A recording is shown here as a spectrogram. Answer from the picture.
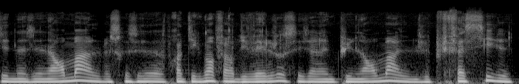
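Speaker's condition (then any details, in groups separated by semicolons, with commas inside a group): Parkinson's disease; noticed through trouble cycling on Île de Ré, can no longer ride a bike, uses wheelchair; no tremor during interview, on medication; rate sometimes slightly slowed, possibly from medication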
